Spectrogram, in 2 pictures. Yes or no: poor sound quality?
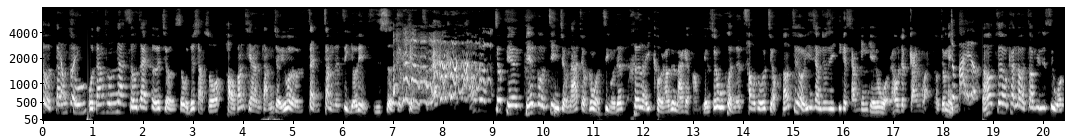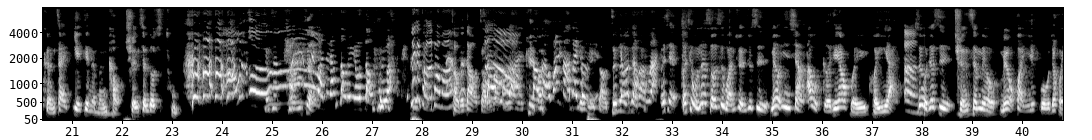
yes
